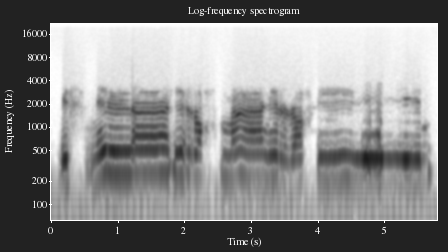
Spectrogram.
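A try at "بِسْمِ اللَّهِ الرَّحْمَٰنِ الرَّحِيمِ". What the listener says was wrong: Masih ra ya bertasydid. Dengarkan Nek. Bismillahirrahmanirrahim. Getarannya lebih sedikit kan?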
